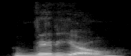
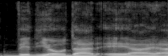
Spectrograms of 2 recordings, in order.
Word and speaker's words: Vidyo.ai: Video.ai. And I think it's Mhm. spelled like VIDYO.ai. That's correct. All right, fantastic. Video.ai.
